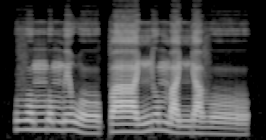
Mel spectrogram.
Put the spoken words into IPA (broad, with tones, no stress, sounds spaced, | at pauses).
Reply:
β o˦ m o˦ m ɪ˦ w oː˨ p aː˦ ɲ o˦ m a˨ ɲ a˨ β oː˨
